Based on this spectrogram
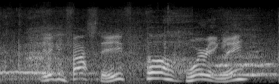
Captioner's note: tires whirring; sigh loudly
